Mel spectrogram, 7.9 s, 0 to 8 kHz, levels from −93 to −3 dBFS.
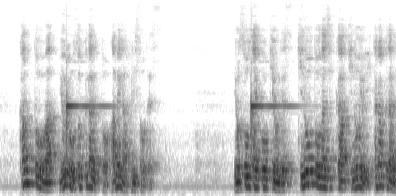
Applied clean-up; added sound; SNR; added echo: none; Piano; 12 dB; reverberation time 0.5 s.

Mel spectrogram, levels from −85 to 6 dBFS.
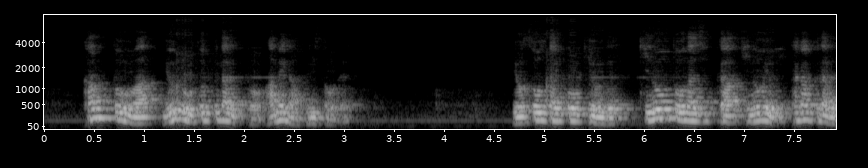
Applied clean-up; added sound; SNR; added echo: neural separator model SepFormer DNS4.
